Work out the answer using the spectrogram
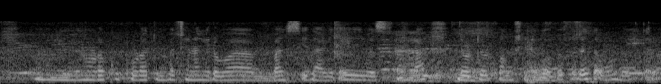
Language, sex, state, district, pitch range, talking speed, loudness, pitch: Kannada, male, Karnataka, Bijapur, 195-215 Hz, 145 wpm, -29 LUFS, 205 Hz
